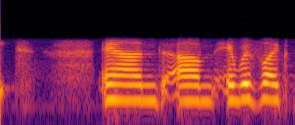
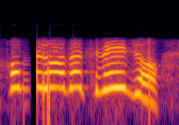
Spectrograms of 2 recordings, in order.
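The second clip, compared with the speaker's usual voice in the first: much higher, louder gasp of awe; stunned recognition, pitched way up; awestruck exclamation; 11 semitones higher, 4 dB louder than usual. Retold or imitated. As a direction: cry it out in sudden wonder. Realising it is an angel.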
